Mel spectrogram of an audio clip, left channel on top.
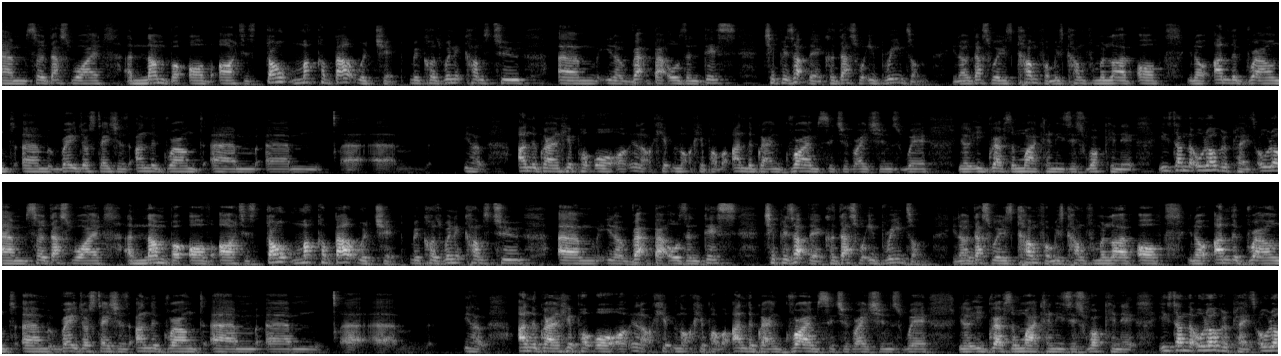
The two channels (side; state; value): left; quieter; 5.1 dB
